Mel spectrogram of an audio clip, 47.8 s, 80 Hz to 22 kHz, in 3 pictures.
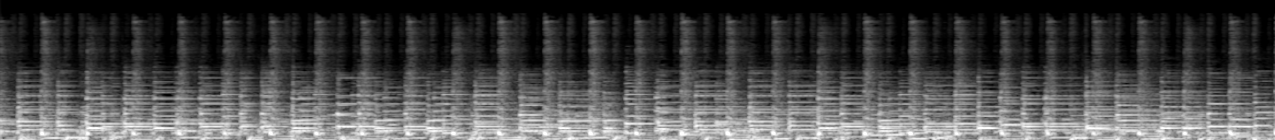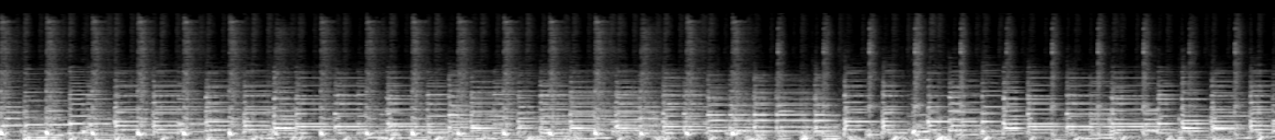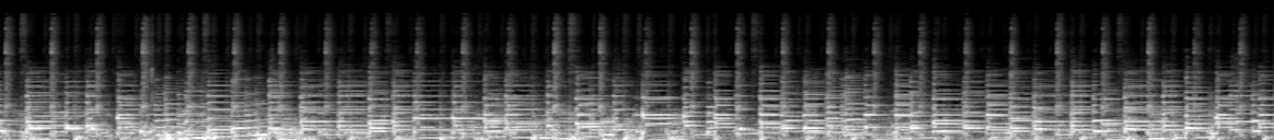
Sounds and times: Piano: 0:00.0 - 0:47.8.

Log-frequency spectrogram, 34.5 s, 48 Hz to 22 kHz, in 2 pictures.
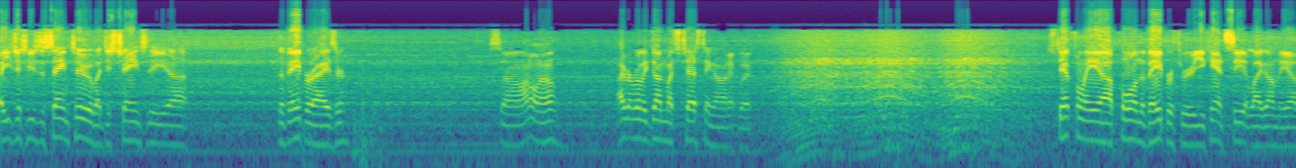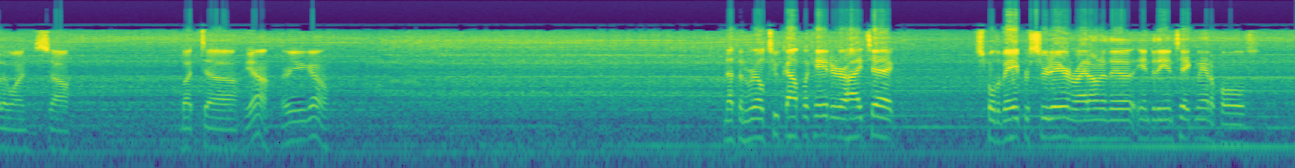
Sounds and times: Speech: 0:00.0 - 0:02.5, 0:03.7 - 0:04.7, 0:06.5 - 0:07.5, 0:08.2 - 0:10.1, 0:14.0 - 0:18.2, 0:19.6 - 0:21.7, 0:26.9 - 0:29.2, 0:30.3 - 0:34.1
Engine: 0:00.0 - 0:34.5.

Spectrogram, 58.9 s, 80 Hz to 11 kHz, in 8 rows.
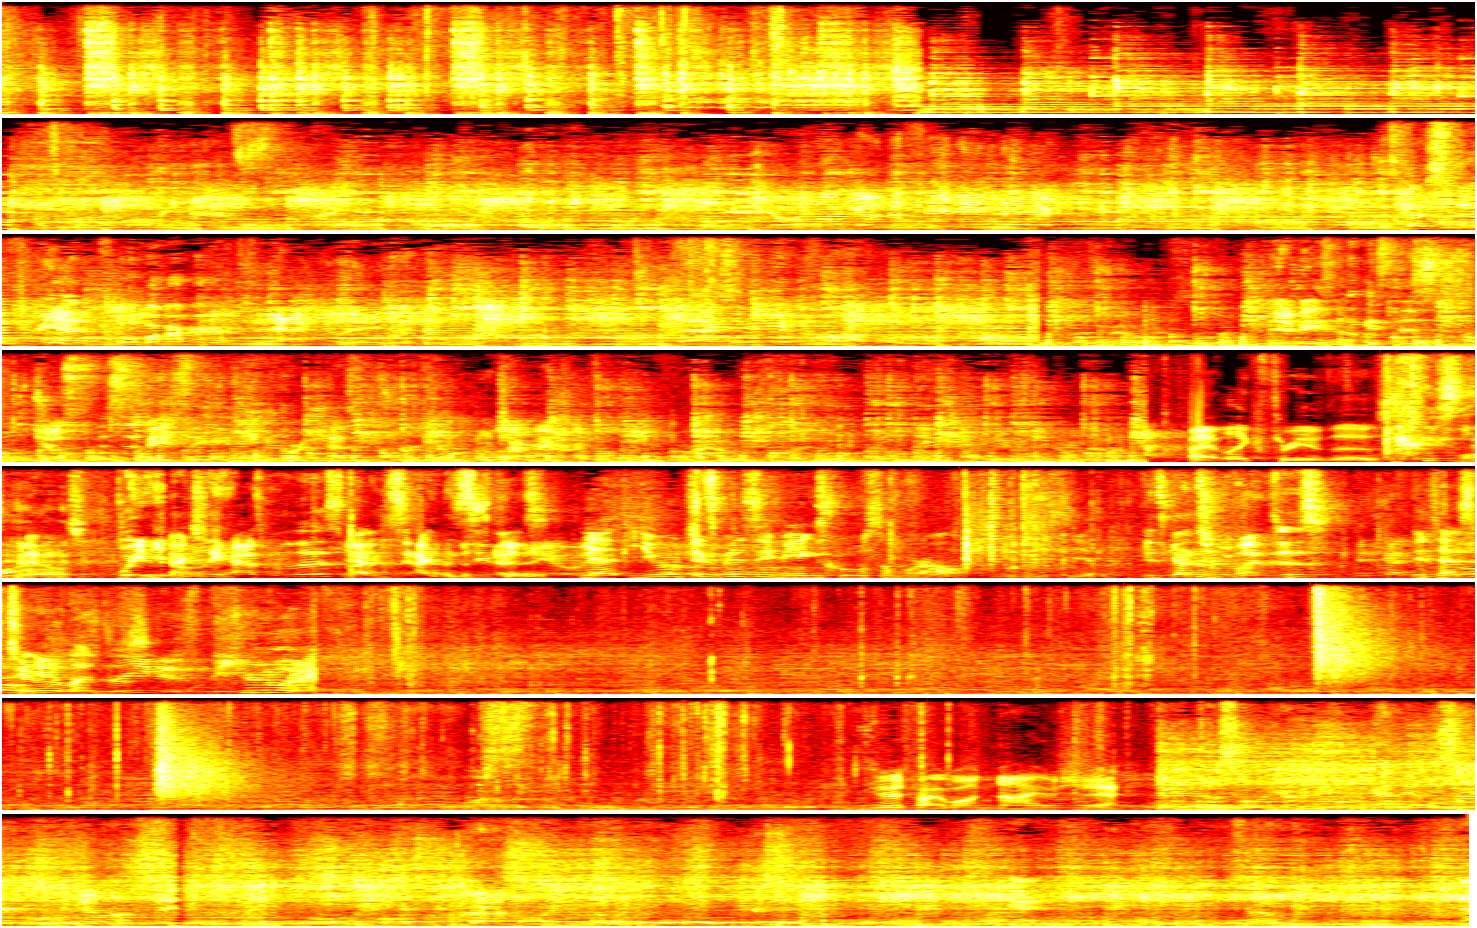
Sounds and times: Music: 0:00.0 - 0:28.2, 0:36.7 - 0:58.8.

